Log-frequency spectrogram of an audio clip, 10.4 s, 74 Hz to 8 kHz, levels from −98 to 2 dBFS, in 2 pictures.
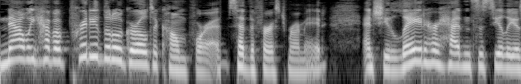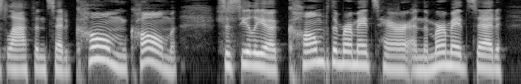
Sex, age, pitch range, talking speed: female, 20-39, 165-230 Hz, 205 wpm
